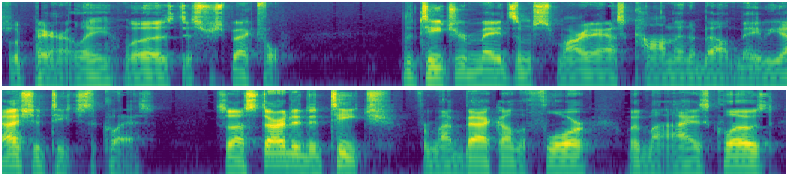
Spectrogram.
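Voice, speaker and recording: A man hosting and narrating a story in an informal, conversational, dramatic reading style. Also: sits low. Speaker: storyteller and channel host.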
